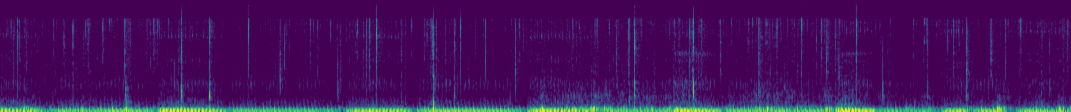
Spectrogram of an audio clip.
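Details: A house cat's soft, rhythmic purr, a throbbing low hum alternating louder and quieter phases about every two seconds, accompanied by the light crackling and ticking of a fireplace fire.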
